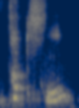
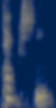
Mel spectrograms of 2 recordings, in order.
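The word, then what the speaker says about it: 택시: easy and korean is tekshi it sounds almost the same just pronounced in a very korean way so tekshi in the next picture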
